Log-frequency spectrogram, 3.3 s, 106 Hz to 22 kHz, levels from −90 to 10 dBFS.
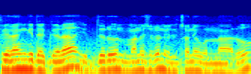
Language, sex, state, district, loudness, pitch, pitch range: Telugu, male, Telangana, Hyderabad, -16 LUFS, 140 Hz, 130-150 Hz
